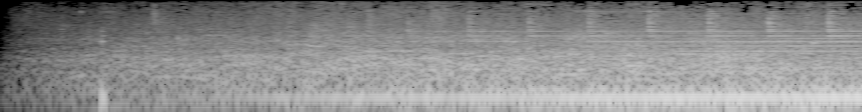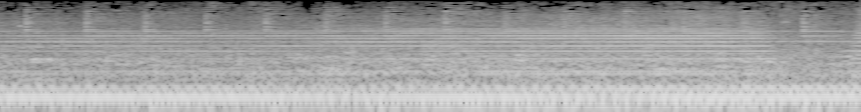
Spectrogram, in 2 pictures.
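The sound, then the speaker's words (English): A train approaches and grows steadily louder, its wheels clacking in a rapid, regular rhythm over a deep rumble, with sustained tonal notes like a horn sounding above. “the train. So that is our signal for Korea Unveiled.”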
